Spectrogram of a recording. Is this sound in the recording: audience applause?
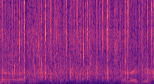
yes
